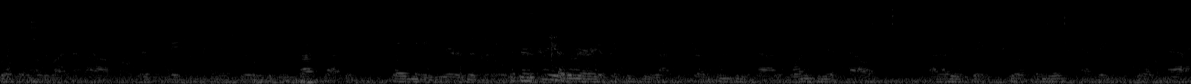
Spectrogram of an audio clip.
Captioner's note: off mic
